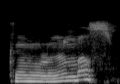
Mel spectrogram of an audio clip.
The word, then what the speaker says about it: cumulonimbus: This cloud is cumulonimbus. Okay, it's called Q mu. Okay, Q mu Cumulonimbus. You can pronounce like that.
